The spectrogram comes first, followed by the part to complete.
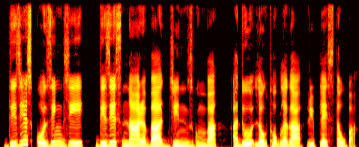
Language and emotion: Manipuri, neutral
